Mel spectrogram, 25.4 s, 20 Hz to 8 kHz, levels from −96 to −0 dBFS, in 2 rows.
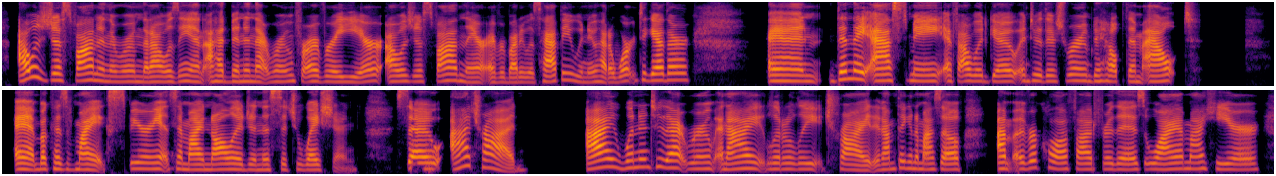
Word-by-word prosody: I - - +4
was 345 -8 -2
just 235 -1 +1
fine 230 +3 +3
in 210 -3 -3
the 185 - -5
room 185 0 -7
that 175 0 -2
I 185 0 +2
was 185 0 -4
in, 195 -2 0
I - - +3
had 195 -1 -1
been 190 0 -3
in 195 - -3
that 180 -1 0
room 190 +2 -8
for - - -3
over 195 -1 -1
a 180 - 0
year, 180 +3 -1
I 190 - +1
was 200 +1 -5
just 195 0 -4
fine 220 +2 +1
there, 170 -2 -2
everybody 170 0 -4
was 165 -1 -5
happy, 215 +5 +2
we 195 -5 -11
knew 170 +2 -7
how - - -1
to 165 - -5
work 210 +5 -4
together, 240 0 +1 0.8
and 205 -2 +5
then 260 +7 0
they 275 -2 +6
asked 220 +1 +6
me 205 -1 +3
if 205 - -2
I - - +1
would 205 -2 -6
go 195 0 -1
into 210 0 -6
this 200 -1 -5
room 215 -1 -3
to 200 - -6
help 195 -2 -4
them 190 -1 -4
out, 195 +3 +1 0.9
a 200 -2 +8
because 205 0 -2
of 195 - -18
my 190 -1 +4
experience 215 +4 +1
and 205 -2 -4
my 185 0 +3
knowledge 190 0 0
in 180 - -6
this 180 0 +3
situation. 180 -1 -2 0.4
So, 210 -1 +1
I 310 +2 +1
tried, 260 - -1 0.6
I 255 +7 +7
went 250 +2 -7
into 280 0 -6
that 250 -1 +1
room, 215 +1 -5
and - - -2
I 220 +2 +2
literally 205 -1 -6
tried, 180 -5 -2
and 175 - -5
I'm 195 +2 -2
thinking 240 -1 -7
to 215 - -5
myself, 195 -1 -1 0.4
"I'm 220 0 +4
overqualified 210 -3 -4
for 205 0 -9
this. 195 0 -2
Why 200 0 +1
am 215 +1 -3
I 215 +1 -3
here?" 195 -2 -4
205 Hz, 205 wpm, -24 LUFS, 190-215 Hz, 0.9 s, a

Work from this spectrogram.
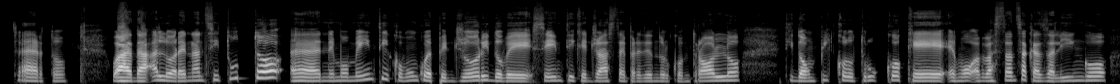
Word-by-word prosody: Certo. 155 -2 -3 0.4
Guarda 160 -2 +8
allora, 175 -5 +2
innanzitutto, 280 - +1
ehm, 165 -1 +2
nei 165 - -5
momenti 190 - -5
comunque 180 -2 -4
peggiori 170 +5 -2
dove 155 -3 +2
senti 180 +1 -3
che 160 -2 -6
già 155 +1 0
stai 155 - -7
perdendo 150 +2 -7
il 150 - -8
controllo, 170 +7 -1 0.4
ti 180 - -15
do 160 -2 +3
un 155 +1 -6
piccolo 190 -3 -6
trucco 185 +3 -5
che 160 -2 +4
è 165 - -4
mo 170 +1 -2
abbastanza 180 +6 -1
casalingo, 175 +3 -2
170 Hz, 145 wpm, -22 LUFS, 160-190 Hz, 0.4 s, Guarda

